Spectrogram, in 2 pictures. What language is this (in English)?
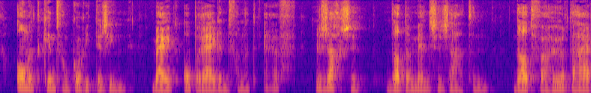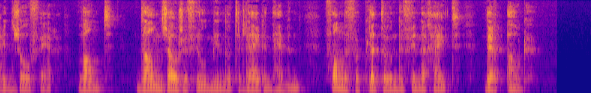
Dutch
